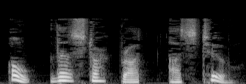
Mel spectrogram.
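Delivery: slow, a hint of a prim mother fibbing; mother repeats the stork fib, slow and a touch uneasy; squirming mother. A narrator's reading. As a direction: drag it out like a mildly uneasy mother. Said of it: "by now starting to squirm a little".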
